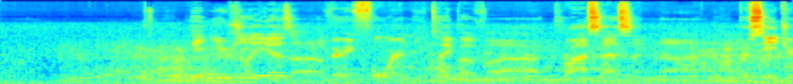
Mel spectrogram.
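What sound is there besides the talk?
tourist helicopter flying in background in Orlando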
